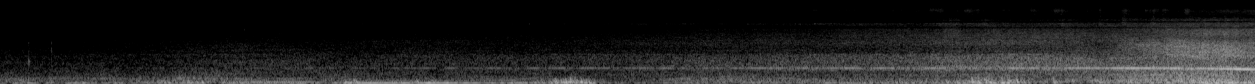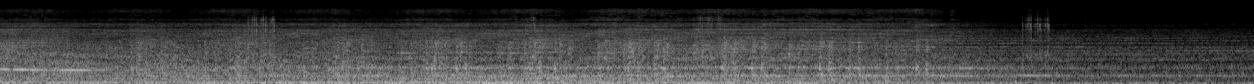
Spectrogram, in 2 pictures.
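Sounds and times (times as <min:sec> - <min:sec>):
high train whine: 0:00.0 - 0:25.0
train wheels rumbling and clacking: 0:07.2 - 0:24.4.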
